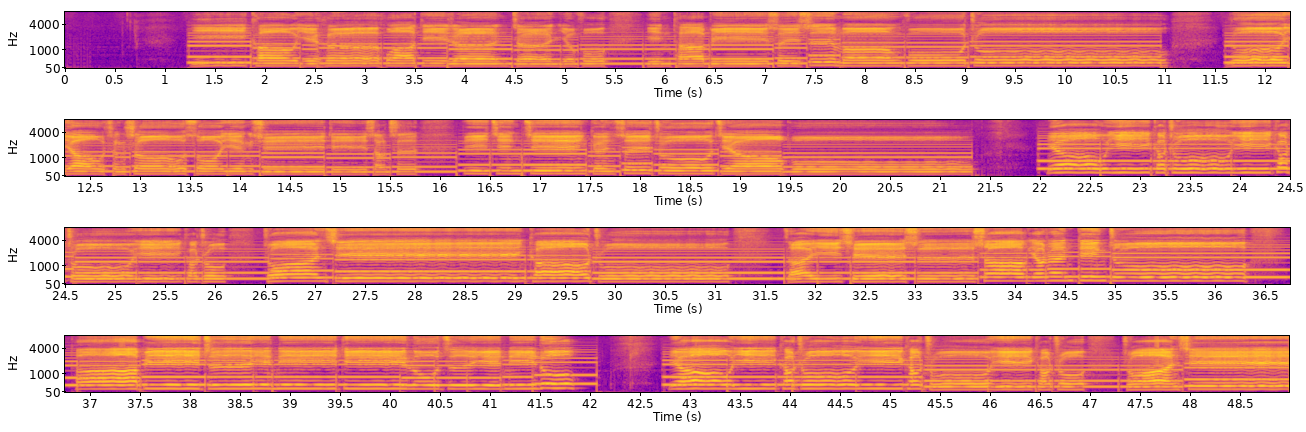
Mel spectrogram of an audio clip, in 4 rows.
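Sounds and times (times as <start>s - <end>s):
solo singing, second voice: 1.2s - 21.4s, 22.0s - 42.1s, 42.7s - 48.9s.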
